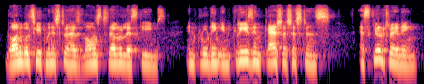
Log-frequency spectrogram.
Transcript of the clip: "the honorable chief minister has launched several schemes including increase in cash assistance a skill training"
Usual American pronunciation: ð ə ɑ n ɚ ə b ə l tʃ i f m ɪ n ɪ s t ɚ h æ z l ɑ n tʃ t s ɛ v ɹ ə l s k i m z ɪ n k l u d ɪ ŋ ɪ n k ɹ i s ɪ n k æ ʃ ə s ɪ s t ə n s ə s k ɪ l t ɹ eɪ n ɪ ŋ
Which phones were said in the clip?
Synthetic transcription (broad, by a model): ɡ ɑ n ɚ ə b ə l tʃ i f m ɪ n ɪ s t ɚ h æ z l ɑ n s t s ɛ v ɹ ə l s k i m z ɪ n k l u d ɪ ŋ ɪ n k ɹ i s ɪ n k æ ʃ ə s ɪ s t ə n s ə s k ɪ l t ɹ eɪ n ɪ ŋ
